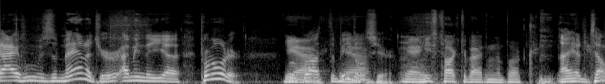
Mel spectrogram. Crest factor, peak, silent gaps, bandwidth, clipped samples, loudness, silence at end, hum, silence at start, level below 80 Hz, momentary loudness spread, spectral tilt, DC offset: 16 dB; 0 dBFS; none; 13.5 kHz; under 0.1%; -18 LUFS; 0 s; none; 0 s; -38 dBFS; 5 LU; -7 dB/octave; under 0.1%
